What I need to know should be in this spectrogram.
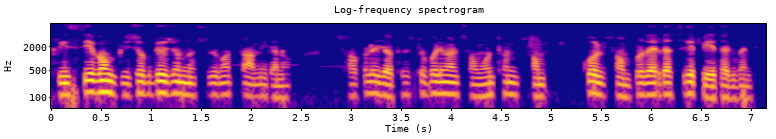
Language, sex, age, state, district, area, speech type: Bengali, male, 30-45, West Bengal, Nadia, rural, spontaneous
